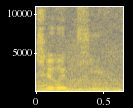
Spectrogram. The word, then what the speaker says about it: chilaquiles: I said it wrong when I said it. She was like, laughed at me. She was like, almost got it. So is it chilaquiles? Yeah, it's like chilaquiles.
